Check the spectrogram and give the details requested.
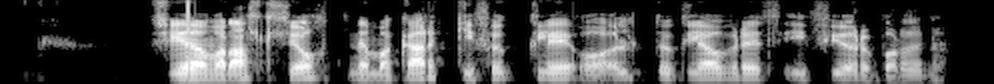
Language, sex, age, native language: Icelandic, male, 30-39, Icelandic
